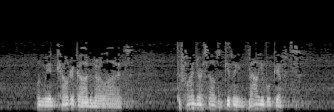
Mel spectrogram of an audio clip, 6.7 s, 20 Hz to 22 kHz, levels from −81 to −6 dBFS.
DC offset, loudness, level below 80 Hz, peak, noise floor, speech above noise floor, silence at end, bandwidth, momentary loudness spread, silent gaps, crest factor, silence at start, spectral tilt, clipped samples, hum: under 0.1%; -24 LUFS; -64 dBFS; -6 dBFS; -44 dBFS; 21 dB; 0 s; 5.8 kHz; 21 LU; none; 18 dB; 0 s; -10 dB/octave; under 0.1%; none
